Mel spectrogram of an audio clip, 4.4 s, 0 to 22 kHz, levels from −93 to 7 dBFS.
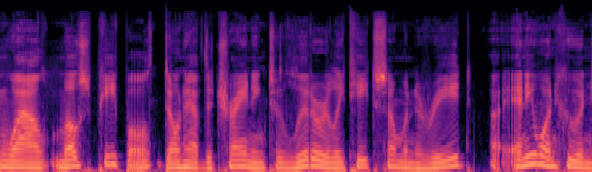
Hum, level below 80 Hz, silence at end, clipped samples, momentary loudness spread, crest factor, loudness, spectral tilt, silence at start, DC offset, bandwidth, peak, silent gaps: none; -40 dBFS; 0 s; under 0.1%; 4 LU; 14 dB; -21 LUFS; -7 dB/octave; 0 s; under 0.1%; 14 kHz; -6 dBFS; none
